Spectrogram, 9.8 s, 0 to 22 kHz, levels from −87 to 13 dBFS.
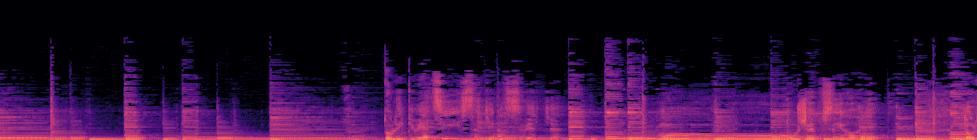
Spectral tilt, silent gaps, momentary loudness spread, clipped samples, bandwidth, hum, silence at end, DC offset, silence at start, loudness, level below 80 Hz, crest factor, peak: -5 dB/octave; none; 8 LU; under 0.1%; 14 kHz; none; 0 s; 0.2%; 0 s; -21 LUFS; -54 dBFS; 16 dB; -6 dBFS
